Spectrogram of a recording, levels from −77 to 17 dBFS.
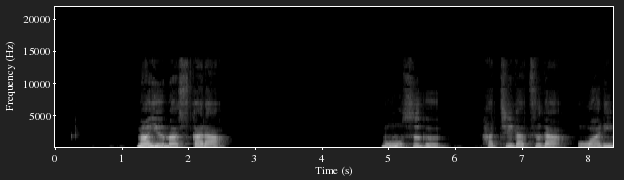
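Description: A rebuffering stall runs from 3.55 to 4.10 s: playback exhausts its downloaded audio, falls silent for about 0.55 s, then resumes the speech exactly where it stopped.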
